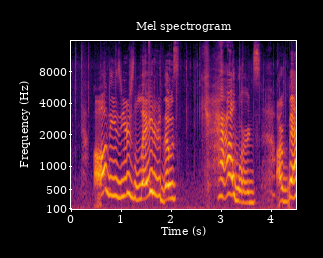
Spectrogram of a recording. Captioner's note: fire crackles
